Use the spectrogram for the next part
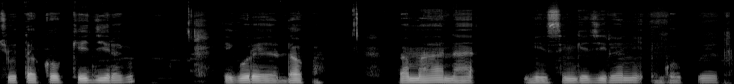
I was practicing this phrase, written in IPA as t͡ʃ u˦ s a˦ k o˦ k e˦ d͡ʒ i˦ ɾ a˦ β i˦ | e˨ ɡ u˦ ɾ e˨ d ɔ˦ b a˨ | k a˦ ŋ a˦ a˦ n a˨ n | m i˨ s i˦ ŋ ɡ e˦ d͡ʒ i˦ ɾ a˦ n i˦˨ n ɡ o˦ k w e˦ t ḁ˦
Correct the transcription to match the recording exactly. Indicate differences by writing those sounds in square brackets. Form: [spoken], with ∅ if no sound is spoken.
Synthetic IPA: t͡ʃ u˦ [t] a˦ k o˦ k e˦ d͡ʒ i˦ ɾ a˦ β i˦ | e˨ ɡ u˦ ɾ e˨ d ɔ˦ [p] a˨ | [p] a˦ [m] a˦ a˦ n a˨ [∅] | m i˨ s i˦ ŋ ɡ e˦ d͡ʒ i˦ ɾ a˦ n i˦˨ [ŋ] ɡ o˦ k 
